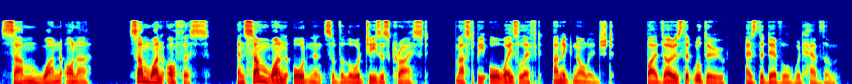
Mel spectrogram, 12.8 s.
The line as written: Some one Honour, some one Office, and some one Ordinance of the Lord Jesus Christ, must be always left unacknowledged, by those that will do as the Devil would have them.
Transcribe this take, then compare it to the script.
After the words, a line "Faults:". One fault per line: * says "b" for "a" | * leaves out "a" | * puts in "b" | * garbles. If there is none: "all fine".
Some one Honour, some one Office, and some one Ordinance of the Lord Jesus Christ, must be always left unacknowledged, by those that will do as the Devil would have them.
Faults:
all fine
